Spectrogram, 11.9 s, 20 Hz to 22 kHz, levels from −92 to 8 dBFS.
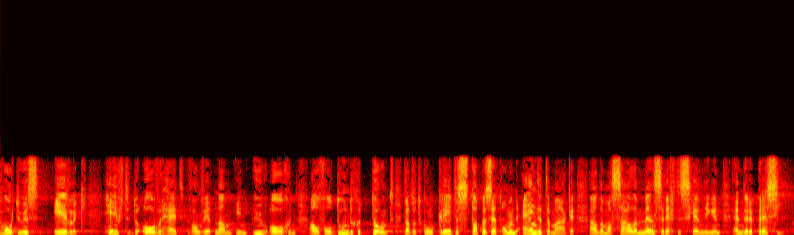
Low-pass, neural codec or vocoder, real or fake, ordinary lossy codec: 7.2 kHz; none; real; none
